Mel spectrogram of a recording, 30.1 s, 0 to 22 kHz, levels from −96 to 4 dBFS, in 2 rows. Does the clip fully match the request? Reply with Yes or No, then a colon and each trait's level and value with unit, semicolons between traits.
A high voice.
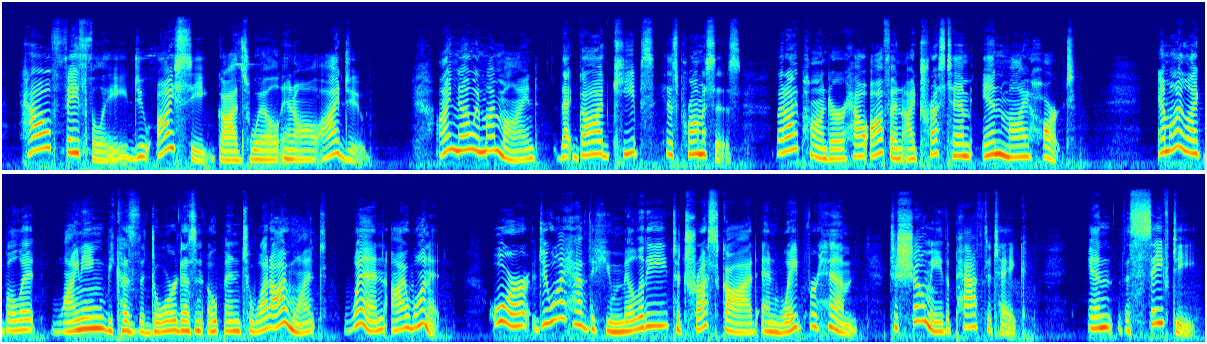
Yes: high, 235 Hz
